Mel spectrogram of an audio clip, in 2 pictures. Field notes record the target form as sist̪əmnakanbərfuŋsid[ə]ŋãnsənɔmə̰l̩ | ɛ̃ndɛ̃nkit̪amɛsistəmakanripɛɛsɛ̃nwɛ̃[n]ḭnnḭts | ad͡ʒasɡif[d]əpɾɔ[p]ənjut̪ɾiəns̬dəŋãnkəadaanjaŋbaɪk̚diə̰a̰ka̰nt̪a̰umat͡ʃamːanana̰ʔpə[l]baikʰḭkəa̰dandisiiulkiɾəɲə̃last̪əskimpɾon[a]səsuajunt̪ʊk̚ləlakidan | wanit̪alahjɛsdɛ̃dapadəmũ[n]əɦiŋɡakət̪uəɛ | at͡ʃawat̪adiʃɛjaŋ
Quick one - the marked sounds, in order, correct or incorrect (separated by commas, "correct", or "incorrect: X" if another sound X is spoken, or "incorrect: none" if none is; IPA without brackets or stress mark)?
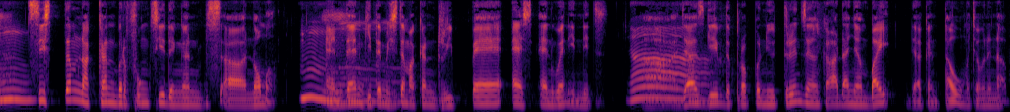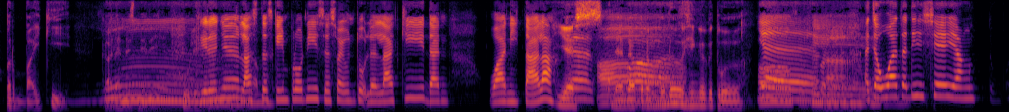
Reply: correct, correct, correct, correct, incorrect: r, incorrect: i, incorrect: d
